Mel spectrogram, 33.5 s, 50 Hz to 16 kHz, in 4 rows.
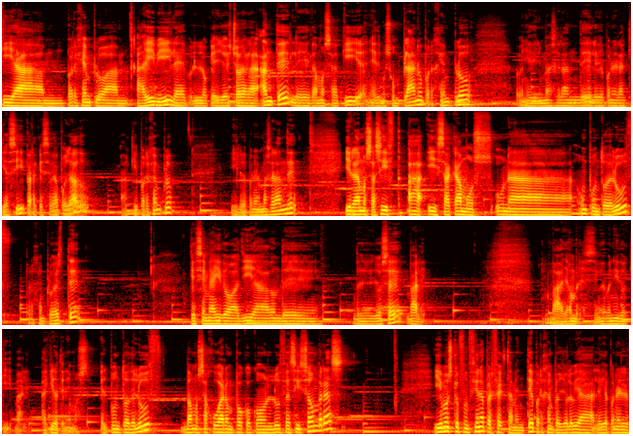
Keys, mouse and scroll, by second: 3.3 shift+a, 4.7 alt+g, 7.9-11.2 drag, 11.2 s, 12.2-13.7 scroll down 3, 16.3 shift+a, 17.3-18.6 drag, 18.6 middle click, 19.4-20.2 scroll down 4, 20.2-24.2 drag, 24.2 alt+g, 25.0-26.9 drag, 26.9-28.1 middle drag, 28.1-29.3 drag, 29.3 middle click, 30.2 click, 30.8-31.3 scroll up 4, 31.3-33.5 middle drag.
